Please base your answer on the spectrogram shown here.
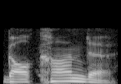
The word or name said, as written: Golconda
